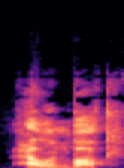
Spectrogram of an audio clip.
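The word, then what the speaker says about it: Hellebuyck: And then a amazing night for Connor Helen Bike, Helenbuck. I think that's how you say it. It's Buck, but with a Y in between the U and the C.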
